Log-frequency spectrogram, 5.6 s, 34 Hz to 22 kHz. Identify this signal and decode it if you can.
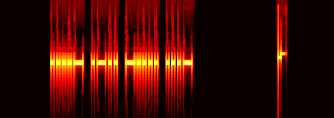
Morse code, heard as a keyed tone, about 25 wpm, 700 Hz. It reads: 4L6V
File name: practice / 25wpm / Four Letter-Number Combinations - 25wpm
